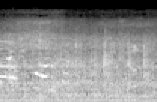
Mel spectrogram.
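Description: An excavator's diesel engine running steadily under the chatter of an onlooking crowd, with a few short raised voices in the first second.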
